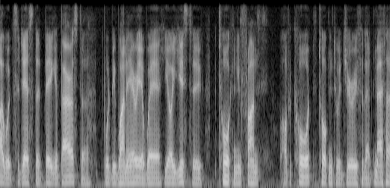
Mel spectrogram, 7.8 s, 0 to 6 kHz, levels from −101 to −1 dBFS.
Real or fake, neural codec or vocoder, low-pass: fake; codec, 44.1 kHz, 7.8 kbps, DAC; 5.4 kHz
